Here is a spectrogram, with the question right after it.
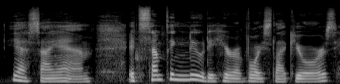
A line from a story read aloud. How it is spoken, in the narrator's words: he replied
